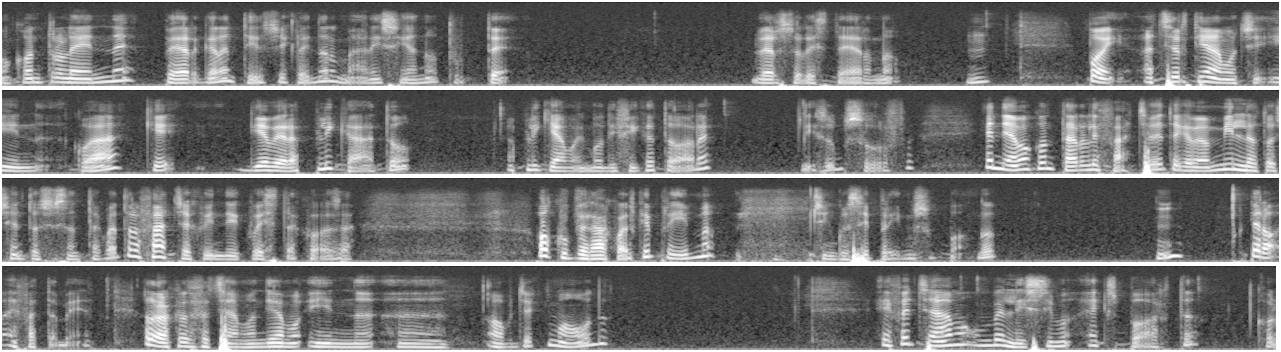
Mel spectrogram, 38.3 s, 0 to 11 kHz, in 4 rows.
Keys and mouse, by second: 0.6 ctrl+n, 4.9 click, 9.4 Tab, 14.9 click, 16.4 Tab, 26.9-28.8 middle drag, 31.8 Tab, 36.0 click.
